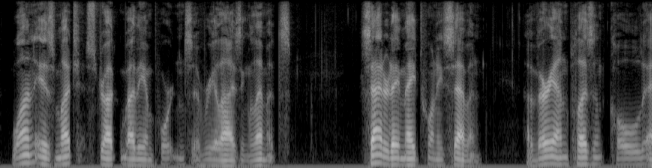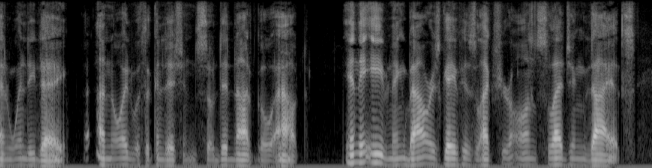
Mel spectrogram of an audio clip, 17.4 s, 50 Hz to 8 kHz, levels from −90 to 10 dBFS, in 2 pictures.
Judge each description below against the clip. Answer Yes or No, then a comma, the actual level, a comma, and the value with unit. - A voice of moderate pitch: No, low, 110 Hz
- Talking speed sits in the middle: No, slow, 130 wpm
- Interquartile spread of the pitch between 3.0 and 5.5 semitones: No, narrow, 2.5 semitones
